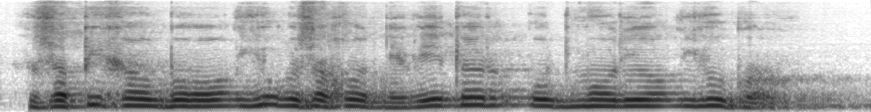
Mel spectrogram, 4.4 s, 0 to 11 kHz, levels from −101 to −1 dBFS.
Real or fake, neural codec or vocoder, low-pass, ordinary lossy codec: fake; vocoder, 22.05 kHz, 80 mel bands, HiFi-GAN; none; none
